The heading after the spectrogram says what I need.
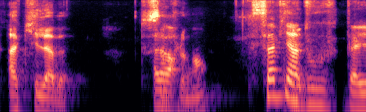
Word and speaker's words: AqeeLab: Je te reprends juste sur la prononciation. C'est pas grave. Ouais, dis-moi. Mais en fait, c'est normal parce que le nom, j'avoue, il est un peu tordu. Donc, c'est juste Aquilab, tout Alors, simplement.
